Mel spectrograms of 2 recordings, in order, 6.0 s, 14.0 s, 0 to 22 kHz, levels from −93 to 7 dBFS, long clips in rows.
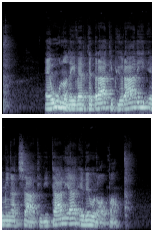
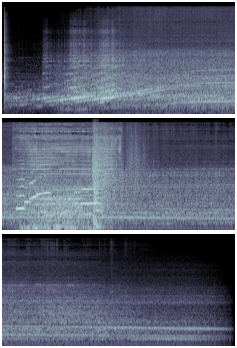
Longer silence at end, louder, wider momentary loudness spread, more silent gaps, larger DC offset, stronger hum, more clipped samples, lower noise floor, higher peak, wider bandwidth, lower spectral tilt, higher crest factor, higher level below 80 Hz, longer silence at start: first, 0.5 s vs 0.2 s; about the same, -16 LUFS vs -15 LUFS; second, 12 LU vs 24 LU; neither; neither; neither; neither; first, -62 dBFS vs -41 dBFS; about the same, -2 dBFS vs 0 dBFS; second, 7.6 kHz vs 19.5 kHz; first, -8 dB/octave vs -1.5 dB/octave; about the same, 14 dB vs 18 dB; second, -58 dBFS vs -36 dBFS; about the same, 0.05 s vs 0.05 s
